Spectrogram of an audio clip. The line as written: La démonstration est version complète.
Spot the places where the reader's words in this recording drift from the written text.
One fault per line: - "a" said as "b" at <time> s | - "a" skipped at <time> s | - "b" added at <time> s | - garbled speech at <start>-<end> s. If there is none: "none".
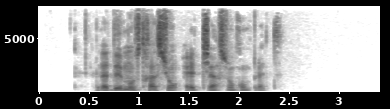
none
